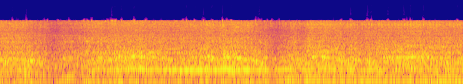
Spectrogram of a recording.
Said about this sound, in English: I will show you it is quilting by itself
